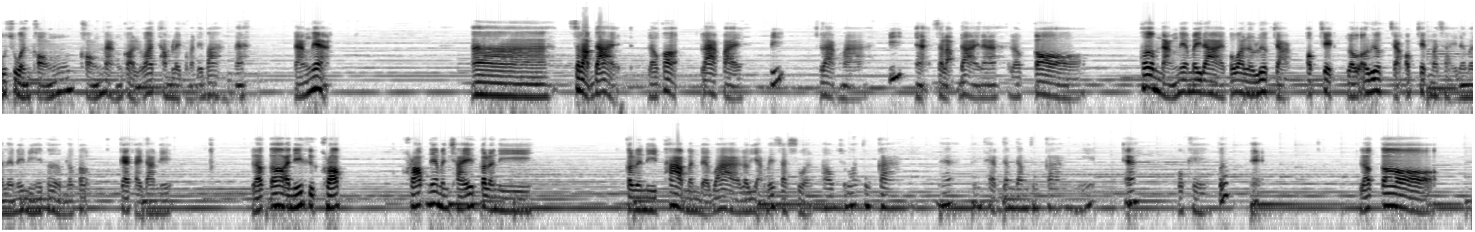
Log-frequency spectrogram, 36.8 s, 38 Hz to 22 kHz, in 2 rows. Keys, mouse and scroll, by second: 0.2 click, 1.0 click, 1.5 click, 2.1 click, 2.9 click, 3.4 click, 4.2 click, 4.7 click, 8.1-9.2 drag, 10.0 click, 14.9 click, 20.4 click, 25.7 click, 28.9 click, 30.6-31.6 drag, 33.0 click.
